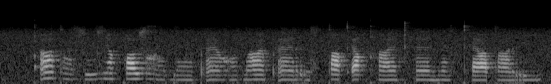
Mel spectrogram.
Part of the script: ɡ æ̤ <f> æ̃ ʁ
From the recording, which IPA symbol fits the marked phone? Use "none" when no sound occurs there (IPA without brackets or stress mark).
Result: pʼ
